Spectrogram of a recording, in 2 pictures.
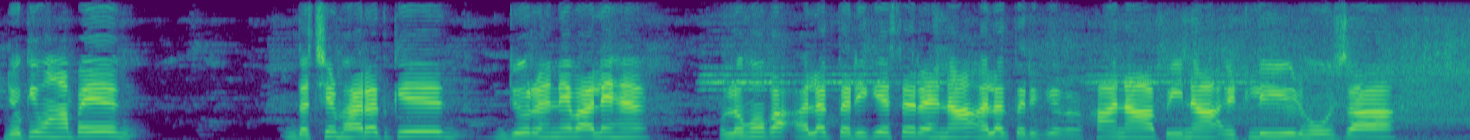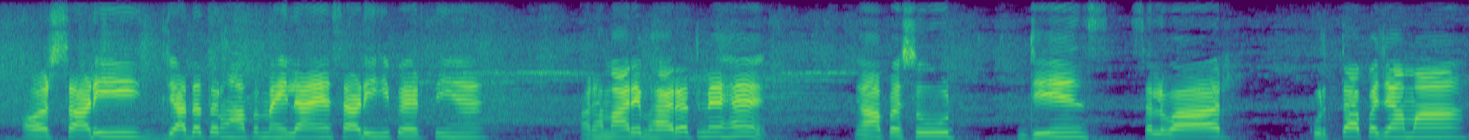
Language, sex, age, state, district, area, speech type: Hindi, female, 45-60, Uttar Pradesh, Mirzapur, rural, spontaneous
